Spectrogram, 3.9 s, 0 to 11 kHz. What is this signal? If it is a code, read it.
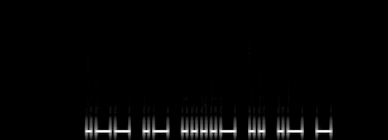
Morse code, heard as a keyed tone, about 25 wpm, 700 Hz. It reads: WA4IAT
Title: USA Call Signs 25wpm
